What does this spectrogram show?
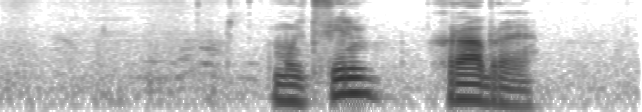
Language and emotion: Russian, neutral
